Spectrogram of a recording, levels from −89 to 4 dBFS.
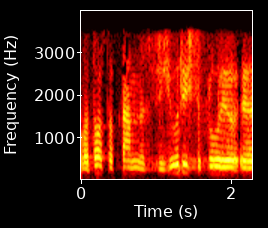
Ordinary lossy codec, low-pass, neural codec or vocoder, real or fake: AAC, 16 kbps; 3.6 kHz; vocoder, 44.1 kHz, 128 mel bands every 512 samples, BigVGAN v2; fake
